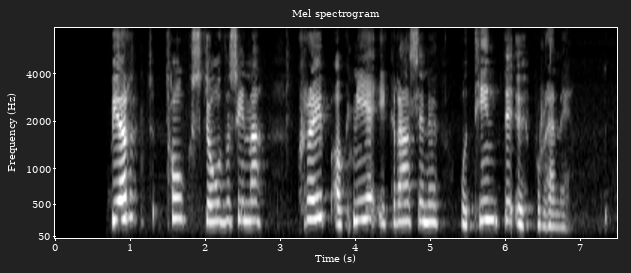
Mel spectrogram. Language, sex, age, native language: Icelandic, female, 50-59, Icelandic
